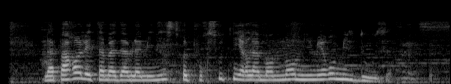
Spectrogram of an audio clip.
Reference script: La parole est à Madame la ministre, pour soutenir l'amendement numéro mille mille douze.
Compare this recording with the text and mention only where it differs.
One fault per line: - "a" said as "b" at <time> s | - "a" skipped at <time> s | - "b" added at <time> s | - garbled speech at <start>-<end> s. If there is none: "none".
- "mille" skipped at 3.6 s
